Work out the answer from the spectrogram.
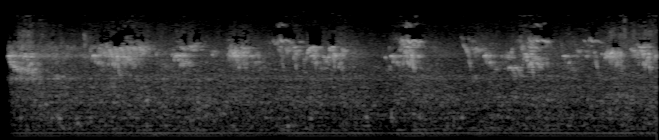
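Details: Common kestrel in the Eifel, Germany, giving shrill, high chittering notes in bursts about every second, over a low steady hum.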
